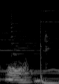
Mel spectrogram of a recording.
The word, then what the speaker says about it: wound: जी जी, यही जो मैं पूछ रहा हूँ, वुंड ये क्या है? जख्म। और वाउंड भी होता है, वाउंड भी होता है, वाउंड, वाउंड WOUND same spelling के साथ, लेकिन वाउंड पढ़ेंगे उसे हम।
